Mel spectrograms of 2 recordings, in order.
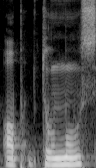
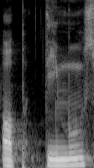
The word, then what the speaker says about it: optimus: The middle sound in words like optimus or optumus, written both ways, right?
